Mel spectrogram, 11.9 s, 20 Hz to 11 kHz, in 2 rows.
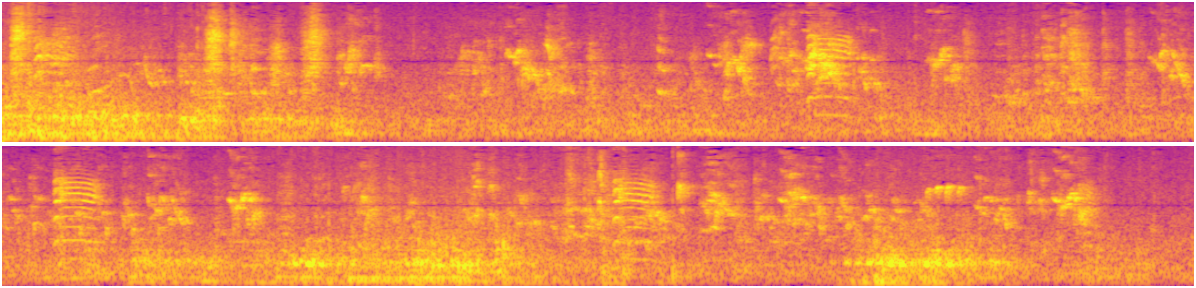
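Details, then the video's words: Young budgerigars with millet, recorded 3 May 2024: a flock keeps up dense, scratchy chattering squawks and warbling chirps, overlapping without pause, with faint rustling and a low voice underneath. "Hirse und die Jungen Wellis"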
